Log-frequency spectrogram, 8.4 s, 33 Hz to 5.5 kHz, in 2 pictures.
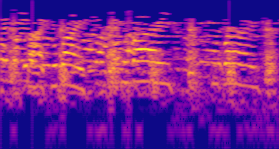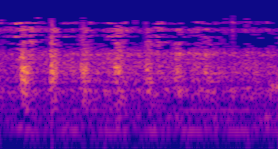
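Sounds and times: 
departing train clattering along rails: 0:00.0 - 0:08.3
speech: 0:00.4 - 0:02.0.

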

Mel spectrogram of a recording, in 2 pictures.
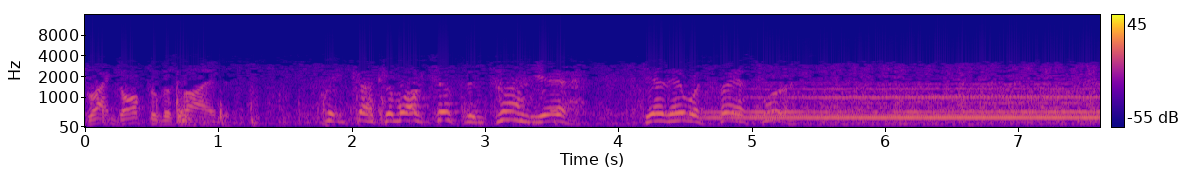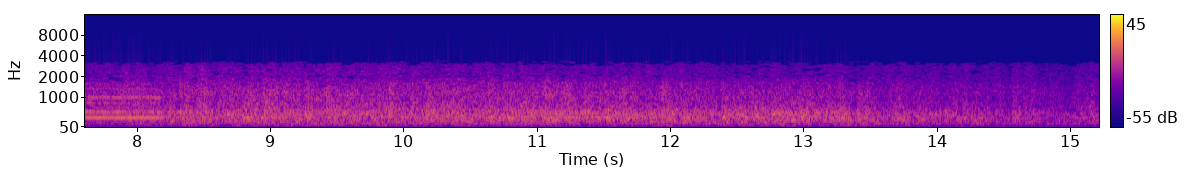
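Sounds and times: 
speech: 0:00.0 - 0:05.8
train wheels rumbling: 0:00.0 - 0:15.2
train horn blaring: 0:04.4 - 0:08.6.

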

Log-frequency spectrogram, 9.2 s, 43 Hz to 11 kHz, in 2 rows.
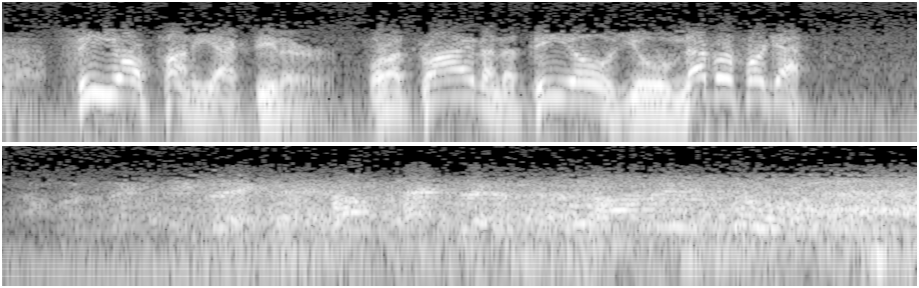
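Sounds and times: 
speech: 0:00.6 - 0:04.2
huge stadium crowd roaring: 0:04.7 - 0:09.1.

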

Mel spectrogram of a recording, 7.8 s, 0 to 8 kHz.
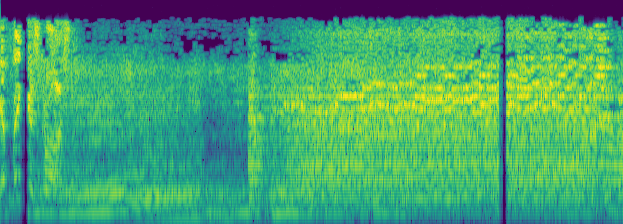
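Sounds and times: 
powerful car engine accelerating hard through gear changes on a twisting road: 0:00.0 - 0:07.7.

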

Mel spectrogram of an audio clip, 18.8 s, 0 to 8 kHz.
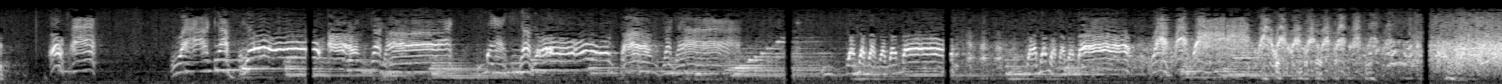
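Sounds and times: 
raspy nasal cartoon duck voice quacking a song on a radio broadcast: 0:00.6 - 0:01.3, 0:02.2 - 0:09.4, 0:10.3 - 0:11.8, 0:12.6 - 0:15.8
laughter: 0:11.9 - 0:18.7.

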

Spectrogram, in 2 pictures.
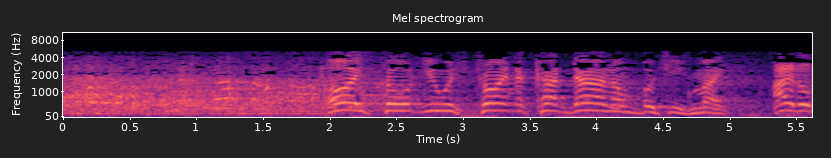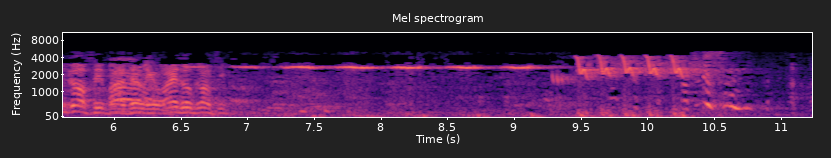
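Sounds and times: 
laughter: 0:00.0 - 0:02.8, 0:05.8 - 0:11.2
murmur of noise: 0:00.0 - 0:11.2
speech: 0:02.0 - 0:07.0
English songbird singing loudly: 0:06.6 - 0:10.5.

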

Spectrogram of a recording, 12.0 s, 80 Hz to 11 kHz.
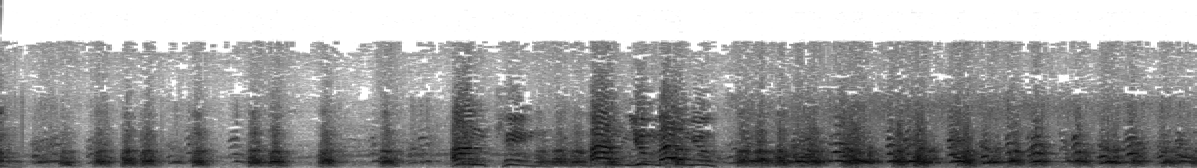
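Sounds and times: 
Malamute sled dog barking: 0:00.0 - 0:11.9.

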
